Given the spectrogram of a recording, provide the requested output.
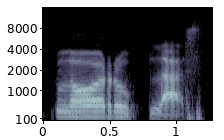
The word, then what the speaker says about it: chloroplast: Chloroplast. Again, this is pronounced chloroplast.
